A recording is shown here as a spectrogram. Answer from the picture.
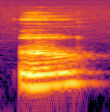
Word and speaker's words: où: Used with the word où, the accent has no pronunciation value.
